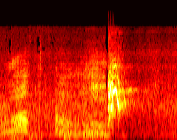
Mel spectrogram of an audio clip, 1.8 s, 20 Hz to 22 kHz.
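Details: Spring play between two 7.5-week-old Shetland Sheepdog puppies, Croft's I Want It All and Indiana: soft grumbling gives way to one sharp, high yap near the end.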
